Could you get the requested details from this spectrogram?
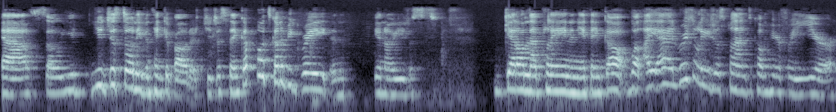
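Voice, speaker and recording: Fairly quick speech from a woman, ordinary in its pitch variation. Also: medium pitch for a woman. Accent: Irish. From Ireland. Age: 40s. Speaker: psychic medium. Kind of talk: interview. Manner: hesitant, many fillers.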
